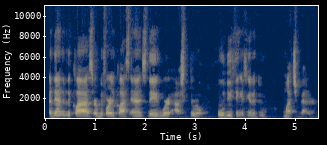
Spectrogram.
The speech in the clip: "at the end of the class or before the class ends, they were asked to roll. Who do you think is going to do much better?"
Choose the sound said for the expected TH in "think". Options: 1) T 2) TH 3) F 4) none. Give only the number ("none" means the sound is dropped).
2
